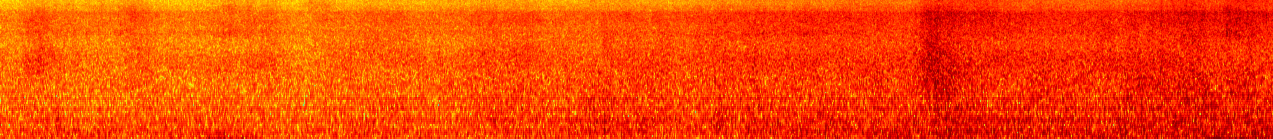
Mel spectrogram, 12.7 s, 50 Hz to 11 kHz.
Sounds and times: wild waves crush into the rocks 0.0 - 12.7

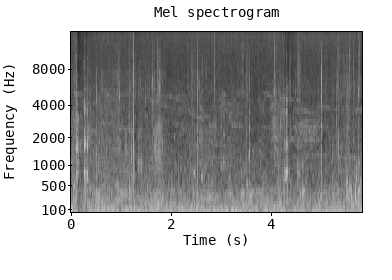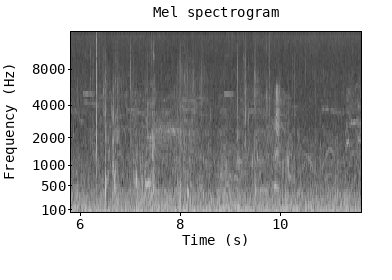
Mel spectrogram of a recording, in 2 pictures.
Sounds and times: gathering of swans 0.0 - 11.6
motor boat passes 0.0 - 11.6

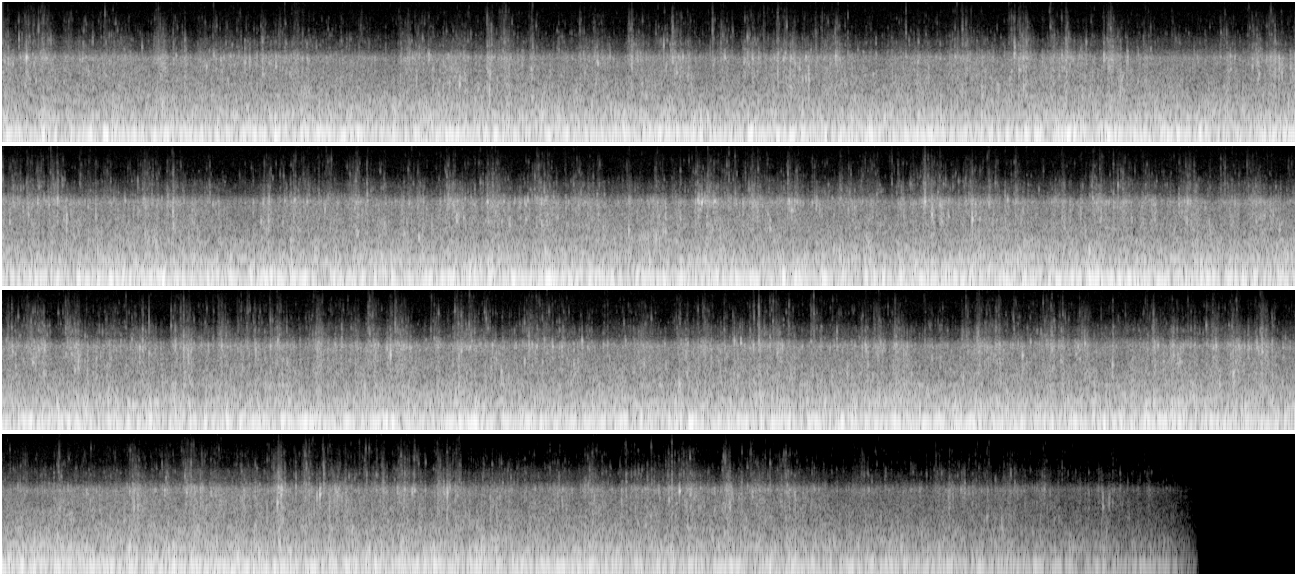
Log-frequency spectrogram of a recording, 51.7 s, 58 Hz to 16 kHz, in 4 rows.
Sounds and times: Small dam 0.0 - 49.2

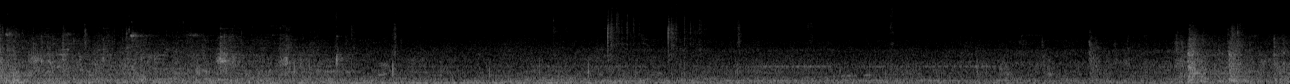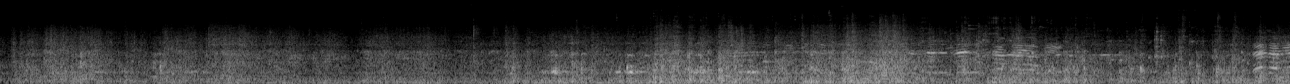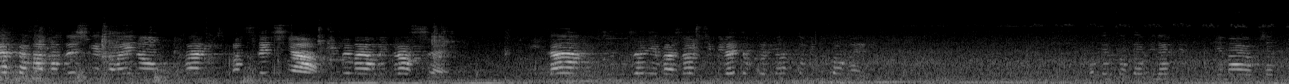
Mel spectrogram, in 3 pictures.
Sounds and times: passing trams 0.0 - 38.6
people going in all directions 0.0 - 38.6
protesters 13.0 - 30.2

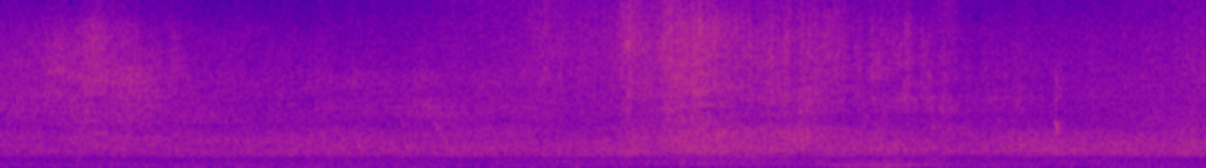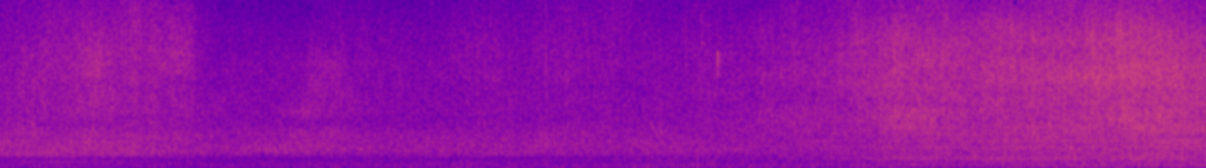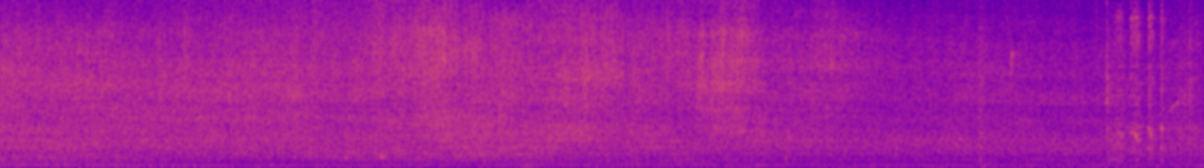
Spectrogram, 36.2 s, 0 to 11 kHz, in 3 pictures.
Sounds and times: Highway 0.0 - 36.1

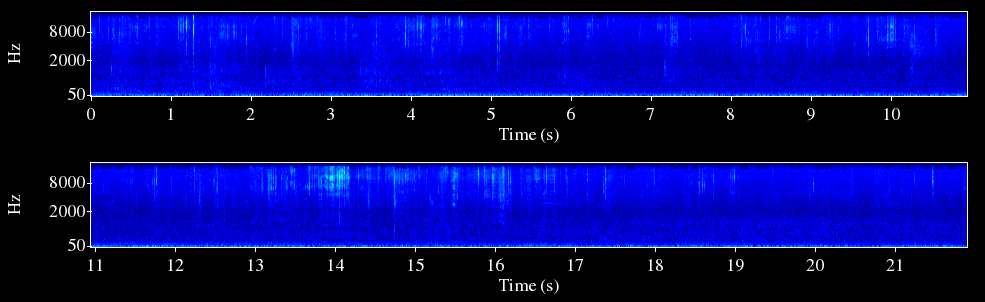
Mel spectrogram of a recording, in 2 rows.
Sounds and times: wind rips right through the space 0.0 - 21.9

